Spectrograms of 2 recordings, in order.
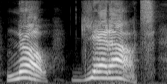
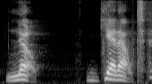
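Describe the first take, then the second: First: Much louder, higher "get out", with the voice changed; the manager's final order, shouted out at full volume; full retold shout. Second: Pointing and shouting him out the door; retold shout. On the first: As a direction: bellow him out of the store. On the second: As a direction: throw him out with the voice. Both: Manager throws customer out.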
